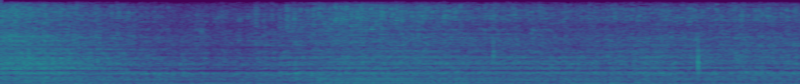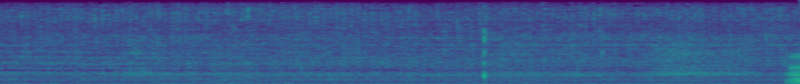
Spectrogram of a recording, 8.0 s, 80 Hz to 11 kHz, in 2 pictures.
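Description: A 1996 BMW Z3's 1.9-litre four-cylinder engine, which has a blown head gasket, running at low revs as the car slowly reverses, a steady low rumble.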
